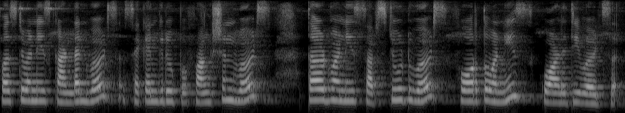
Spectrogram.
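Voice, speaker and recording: A woman's voice: a little high, quick pace, mellow. A woman teacher giving an exam-prep lecture, explaining step by step and mixing English terms into her speech.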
